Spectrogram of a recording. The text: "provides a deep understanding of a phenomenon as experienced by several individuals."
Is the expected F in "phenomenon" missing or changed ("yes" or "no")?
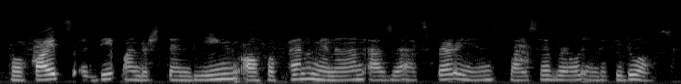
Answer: yes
